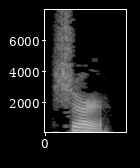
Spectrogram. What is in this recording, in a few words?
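"shir", British English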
